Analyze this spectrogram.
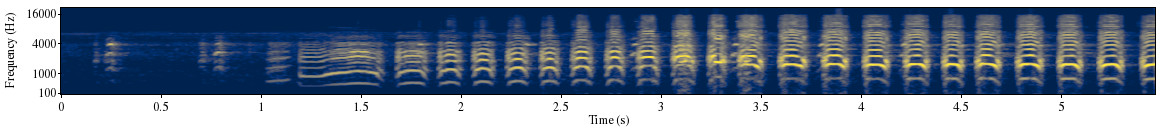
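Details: Green junglefowl lure recording for trapping: after two faint notes, a drawn-out nasal call breaks into a rapid run of loud, rich, evenly repeated clucking notes, nearly three per second, growing steadily stronger.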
